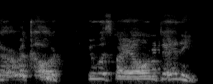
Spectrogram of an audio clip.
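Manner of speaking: whispered voice. Retelling the nervous child's whispered reply: imitating someone whispering. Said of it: "you whispered back to me".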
